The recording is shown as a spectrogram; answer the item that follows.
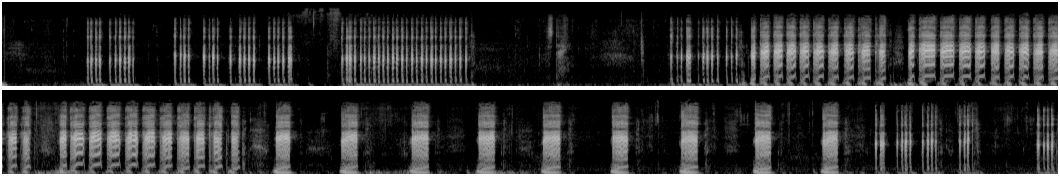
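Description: Mallard-style duck quacking: a few separate quacks at first, then a long run of fast chattering quacks, then evenly spaced single quacks about one a second near the end.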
